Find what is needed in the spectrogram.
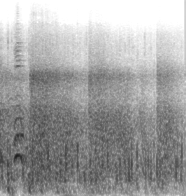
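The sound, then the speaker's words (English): Gunfire rings out in a western radio drama shootout between a sheriff's posse and holed-up men, a few sharp cracks standing out over a constant noisy background. “They're firing at us. Give them some lead, man.”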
